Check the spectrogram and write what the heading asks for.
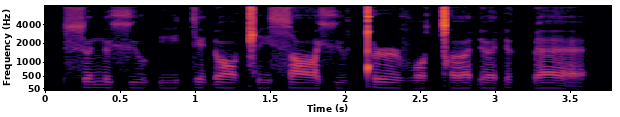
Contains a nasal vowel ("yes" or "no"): no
